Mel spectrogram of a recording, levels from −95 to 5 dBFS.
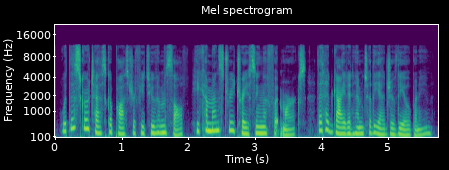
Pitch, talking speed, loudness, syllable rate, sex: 190 Hz, 220 wpm, -18 LUFS, 6.8 syllables/s, female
